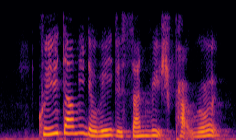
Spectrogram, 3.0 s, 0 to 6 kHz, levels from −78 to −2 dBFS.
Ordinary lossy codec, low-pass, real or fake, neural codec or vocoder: none; 5.4 kHz; fake; codec, 16 kHz, 8 kbps, FreqCodec, smaller model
